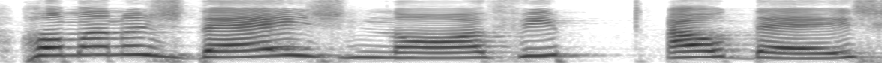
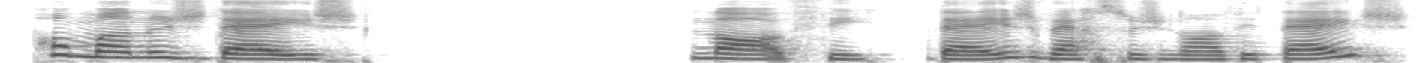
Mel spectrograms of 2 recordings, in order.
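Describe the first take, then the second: First: Raised, excited verse reference; fired-up preacher citing scripture; carried away. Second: Slow, low, softened dictation; unhurried, spaced-out numbers; slow for note-taking. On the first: Real, not acted. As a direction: announce it keyed up and loud. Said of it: "eu me empolgo". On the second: Shown as a demonstration. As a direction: read out the reference slowly with pauses. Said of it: "Eu vou falar devagar".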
